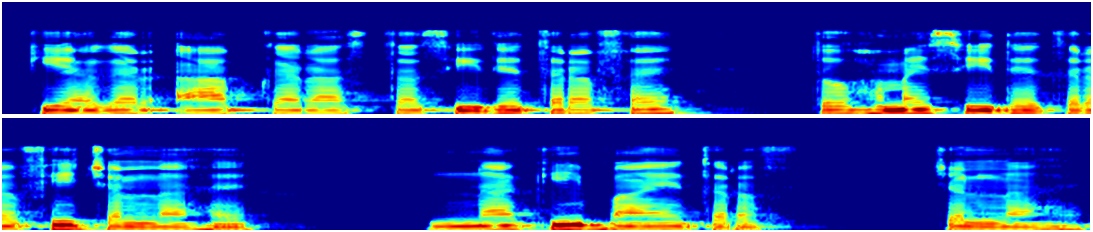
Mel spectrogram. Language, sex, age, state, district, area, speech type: Urdu, male, 18-30, Uttar Pradesh, Siddharthnagar, rural, spontaneous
